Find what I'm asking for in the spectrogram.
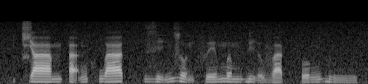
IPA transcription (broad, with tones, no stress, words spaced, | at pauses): t͡ɕaː˧mʔa̰˧˥ŋhwa˦˥t̚ | zḭ˧˥nzo̰˧˨nfe˨˦mə˧m ɗḭ˧˨ə̯va˨˩k̚ʔo˨˦ŋ ɗṳ˨˩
